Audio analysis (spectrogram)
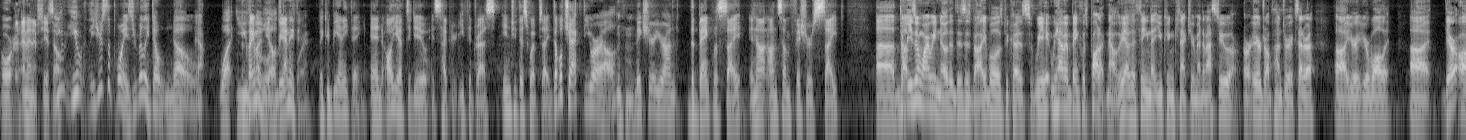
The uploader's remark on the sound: Live From Permissionless!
